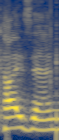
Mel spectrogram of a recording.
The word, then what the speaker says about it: Kaizen: What's the right pronunciation? Kaizen.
